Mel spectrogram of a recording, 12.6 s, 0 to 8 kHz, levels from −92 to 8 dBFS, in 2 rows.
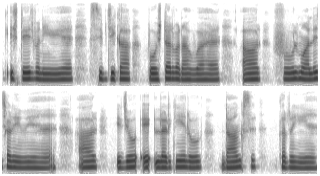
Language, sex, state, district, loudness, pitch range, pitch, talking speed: Hindi, female, West Bengal, North 24 Parganas, -24 LUFS, 160-175 Hz, 165 Hz, 120 wpm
